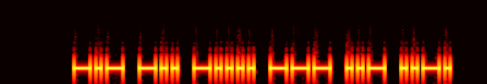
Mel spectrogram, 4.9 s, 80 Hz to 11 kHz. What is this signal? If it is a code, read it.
Morse code, heard as a keyed tone, about 22 wpm, 700 Hz. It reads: KD6OUF
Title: USA Call Signs - 6 Characters - Repeated 3x - 22wpm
